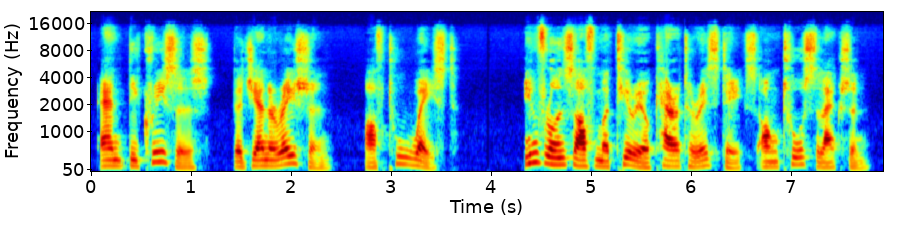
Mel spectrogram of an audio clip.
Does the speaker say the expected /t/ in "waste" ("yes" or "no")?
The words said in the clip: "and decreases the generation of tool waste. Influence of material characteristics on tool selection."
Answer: yes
